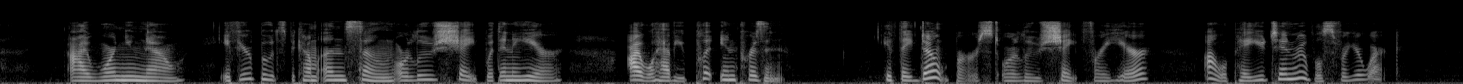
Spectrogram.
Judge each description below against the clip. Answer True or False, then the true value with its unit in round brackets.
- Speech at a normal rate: True (170 wpm)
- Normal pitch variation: True (3.8 semitones)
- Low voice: False (185 Hz)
